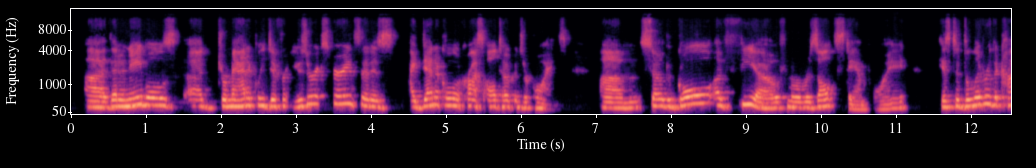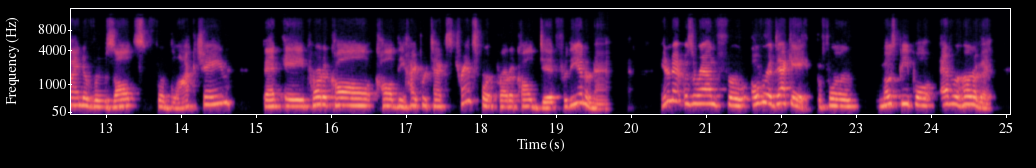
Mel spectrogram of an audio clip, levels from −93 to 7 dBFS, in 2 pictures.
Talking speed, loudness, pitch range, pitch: 145 wpm, -18 LUFS, 180-235 Hz, 200 Hz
